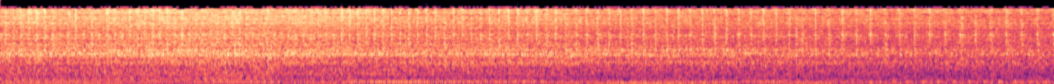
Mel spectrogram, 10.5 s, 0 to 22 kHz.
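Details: 2018 Ford Mustang V8 at idle: light, fast tick about three per second over the rumble; engine tick, cause suspected but not confirmed.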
